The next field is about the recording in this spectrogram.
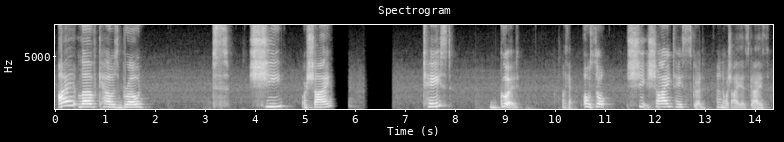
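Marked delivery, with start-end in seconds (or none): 0.0-9.3 very slow, halting read-out; word-by-word reading. Real, not acted. Teacher deciphering a viewer's garbled sentence, slow and deliberate. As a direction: sound out each word with long gaps. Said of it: "here's his actual sentence".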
